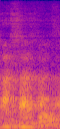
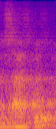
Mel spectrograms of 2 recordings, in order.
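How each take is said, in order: First: It starts with a vowel, then plain s. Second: It starts directly with a plain s sound. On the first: "bukan asadu" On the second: "bukan sadu"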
